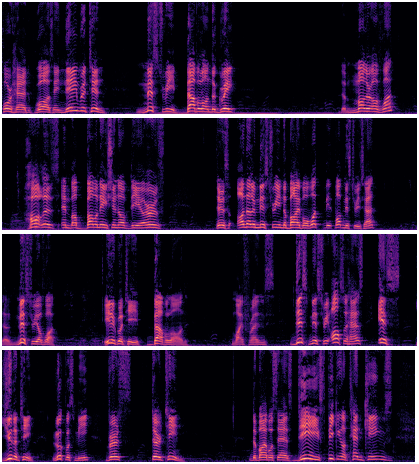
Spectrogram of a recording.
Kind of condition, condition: setting, large echoing room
